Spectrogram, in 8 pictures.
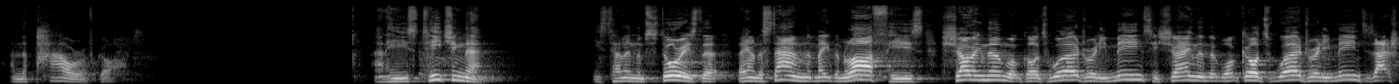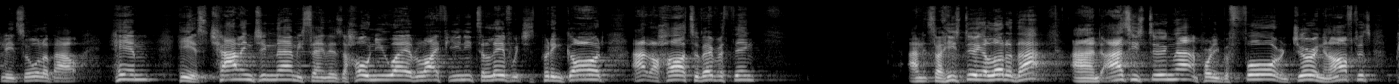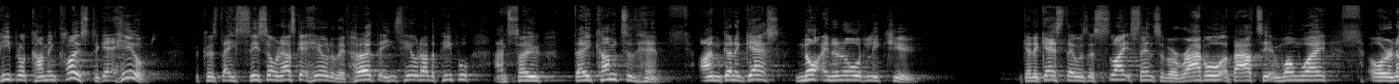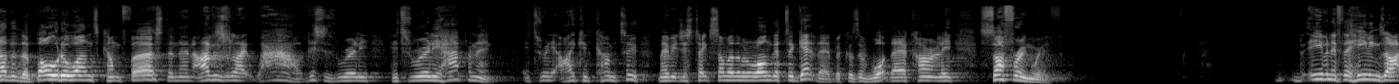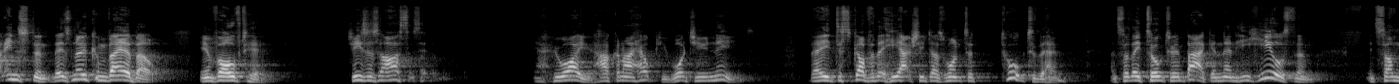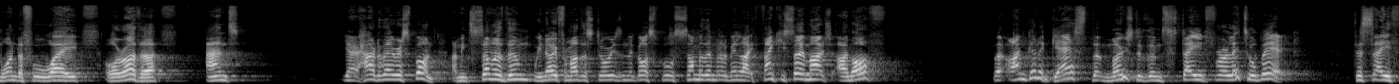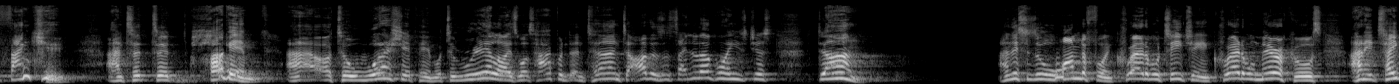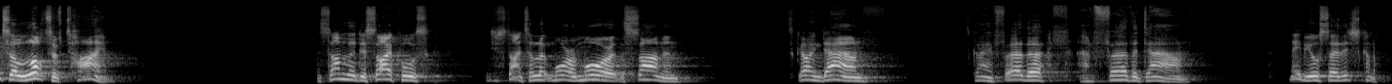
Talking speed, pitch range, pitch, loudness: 200 wpm, 175-220 Hz, 195 Hz, -19 LUFS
